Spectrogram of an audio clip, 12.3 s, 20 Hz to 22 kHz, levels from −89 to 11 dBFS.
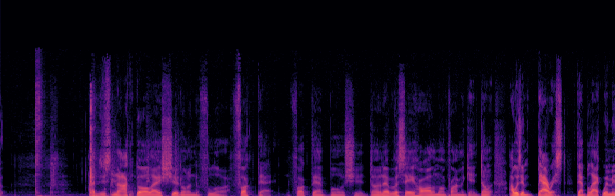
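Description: From the start to 8.6 s the speech is a time-stretched section, running at about 0.57 times normal pace with unchanged pitch, sounding dragging and slowed. Likely cause: software repeating short slices. A spectrogram shows harmonics at normal spacing but drawn out.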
